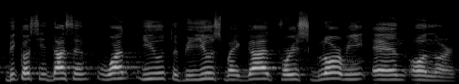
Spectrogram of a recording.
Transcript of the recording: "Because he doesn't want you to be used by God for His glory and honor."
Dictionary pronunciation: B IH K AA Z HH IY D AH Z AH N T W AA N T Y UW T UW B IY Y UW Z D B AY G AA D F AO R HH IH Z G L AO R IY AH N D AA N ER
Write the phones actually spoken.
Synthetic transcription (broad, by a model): B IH K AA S HH IY D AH S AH N T W AA N T Y UW T UW B IY Y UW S B AY G AA D F AO R HH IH S G L AO R IY AH N D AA N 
